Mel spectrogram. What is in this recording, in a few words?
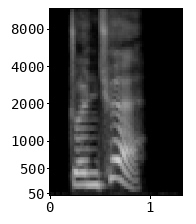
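"zhun3 que4", Mandarin Chinese; HSK4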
